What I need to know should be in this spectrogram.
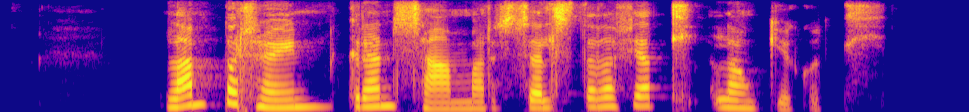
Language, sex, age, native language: Icelandic, female, 40-49, Icelandic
